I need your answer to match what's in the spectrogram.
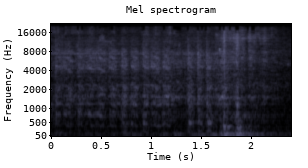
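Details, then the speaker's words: Black truck, first crank after hooking up the battery and vacuum lines. The starter cranks briefly and the engine chuffs a few times but won't catch. Judged to be lacking fuel pressure in the line; it later starts. "it's there bro just get some fuel to the line you just need fuel pressure so try it again"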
